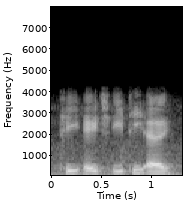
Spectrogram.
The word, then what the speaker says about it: theta: The little circle with the horizontal line through it, theta, T-H-E-T-A. Okay, if you are unsure how to pronounce it, T-H-E-T-A, theta. I think you're saying theta.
